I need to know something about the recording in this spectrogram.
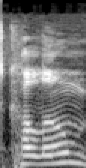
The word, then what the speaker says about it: Coulomb: And so what's this Coulomb barrier? Am I pronouncing that?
